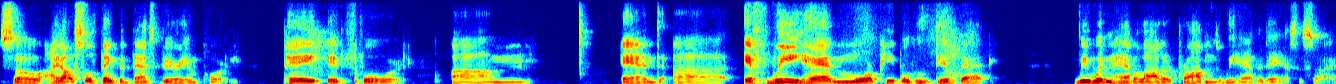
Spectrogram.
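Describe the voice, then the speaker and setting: A man with an American accent has an ordinary speaking voice at a medium pitch. He talks at a fairly slow pace with lively intonation. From Pittsburgh, Pennsylvania, US. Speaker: sports columnist. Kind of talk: interview. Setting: live stream.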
